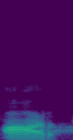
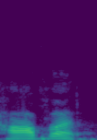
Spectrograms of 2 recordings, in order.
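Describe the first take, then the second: First: The word starts with a vowel, no h sound. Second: The word starts with an audible h sound. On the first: The speaker calls it right. "एच होता है silent, इसलिए अपन इसको पढ़ते हैं आर" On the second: The speaker calls it wrong. "एच से pronounce हो रहा है"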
